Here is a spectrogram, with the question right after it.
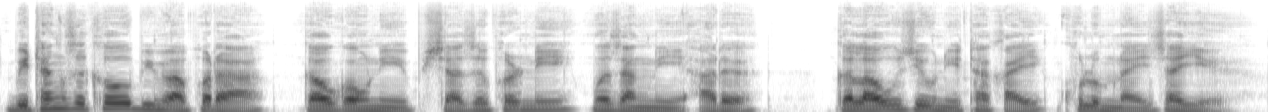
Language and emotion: Bodo, neutral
